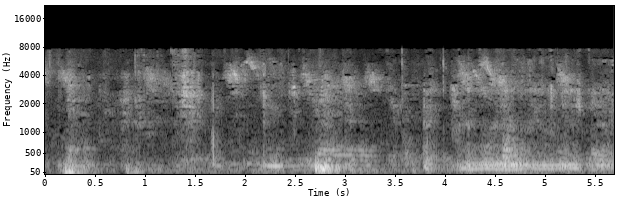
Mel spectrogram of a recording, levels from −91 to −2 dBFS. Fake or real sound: real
